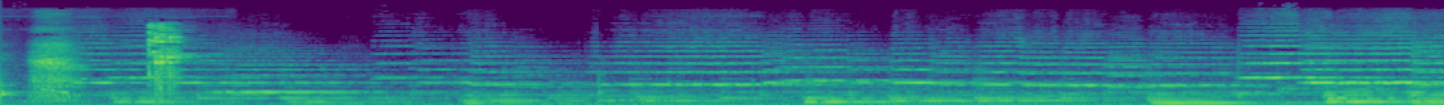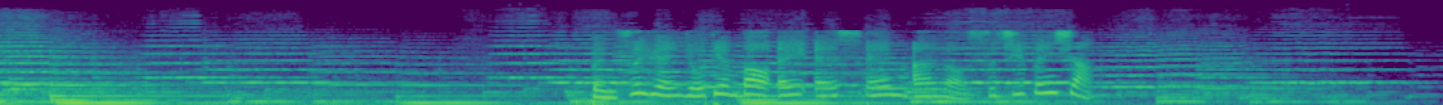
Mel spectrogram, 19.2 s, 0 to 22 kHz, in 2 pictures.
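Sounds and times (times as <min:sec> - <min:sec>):
music: 0:00.0 - 0:19.2
glasses clinking in a toast: 0:01.0 - 0:01.4
speech: 0:13.6 - 0:17.4.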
